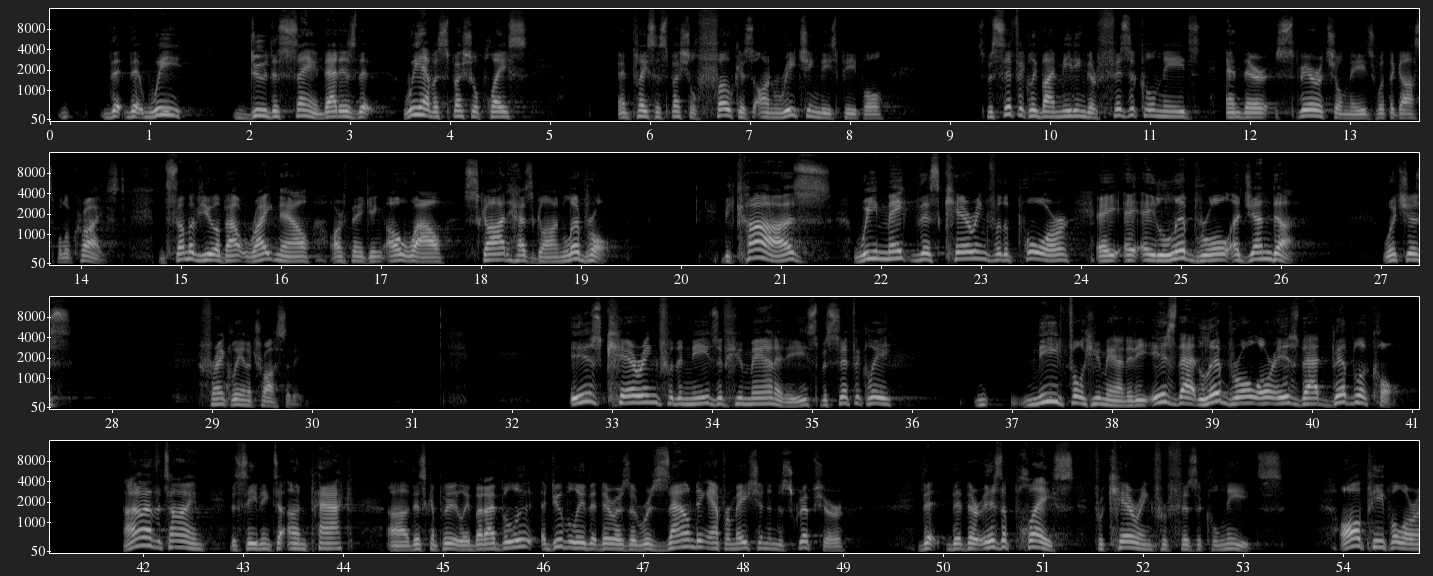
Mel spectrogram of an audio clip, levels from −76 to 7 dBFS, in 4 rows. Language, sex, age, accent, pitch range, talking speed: English, male, 40-59, American, 150-195 Hz, 140 wpm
